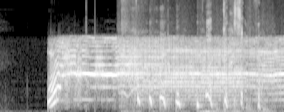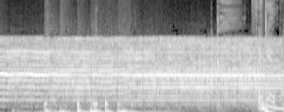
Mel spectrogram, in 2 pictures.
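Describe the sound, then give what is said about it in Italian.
A long, loud scream imitating a rock musician's signature yell. It is one raw, strained, harmonic cry held unbroken for nearly eight seconds, with a few crackles along the way. “Salutami a modo tuo, col tuo classico urlo alla Richard Benson.”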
